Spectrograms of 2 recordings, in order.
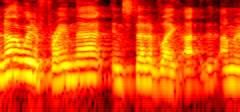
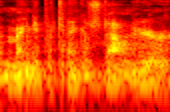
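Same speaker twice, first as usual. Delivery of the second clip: low gravelly cowboy voice, even lower; 4 dB quieter than usual. Mocking an actor's low voice for Franklin: Mandy Patinkin cowboy voice. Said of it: "Like a cowboy".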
